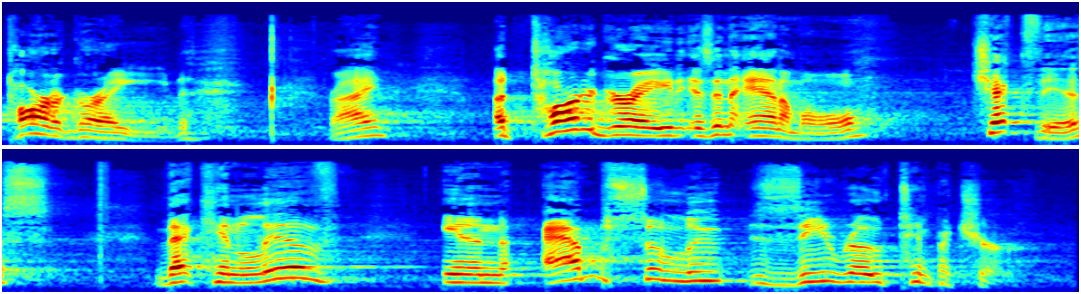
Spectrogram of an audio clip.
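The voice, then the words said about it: Southern American drawl. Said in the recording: “I'm pronouncing it wrong in my southern drawl.”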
